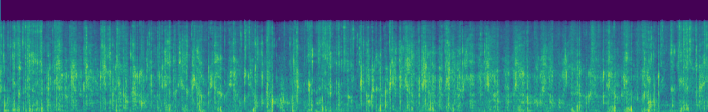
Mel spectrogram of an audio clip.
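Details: A pet dog eating, recorded close up for ASMR: a steady stream of crisp crunching and clicking chews, packed tightly together with brief pauses, over the whole stretch.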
